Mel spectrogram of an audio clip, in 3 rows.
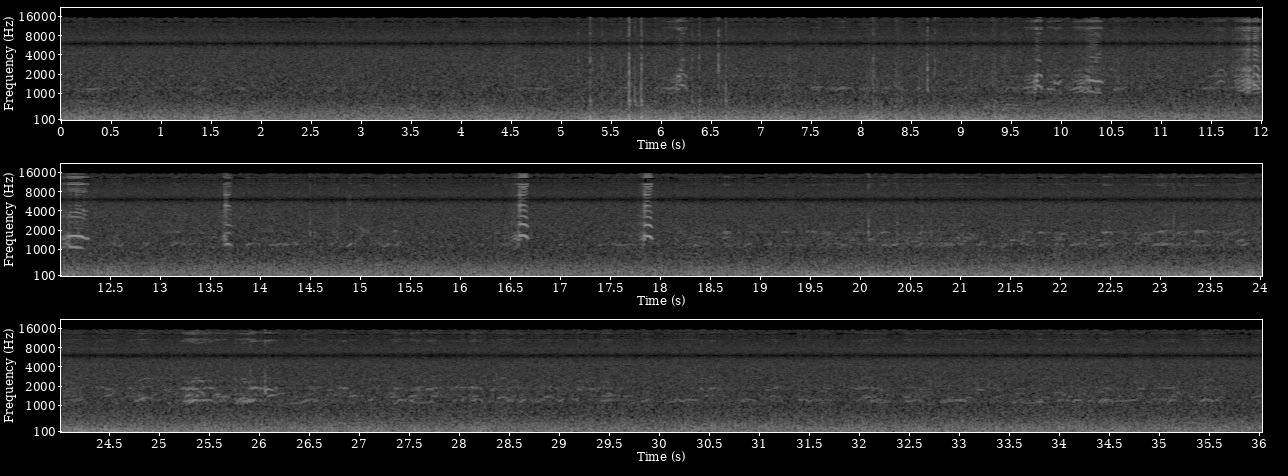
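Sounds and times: wind rumble on microphone: 0.0s - 15.6s
low steady rumble: 0.0s - 36.0s
distant geese honking: 4.5s - 15.6s, 16.3s - 36.0s.

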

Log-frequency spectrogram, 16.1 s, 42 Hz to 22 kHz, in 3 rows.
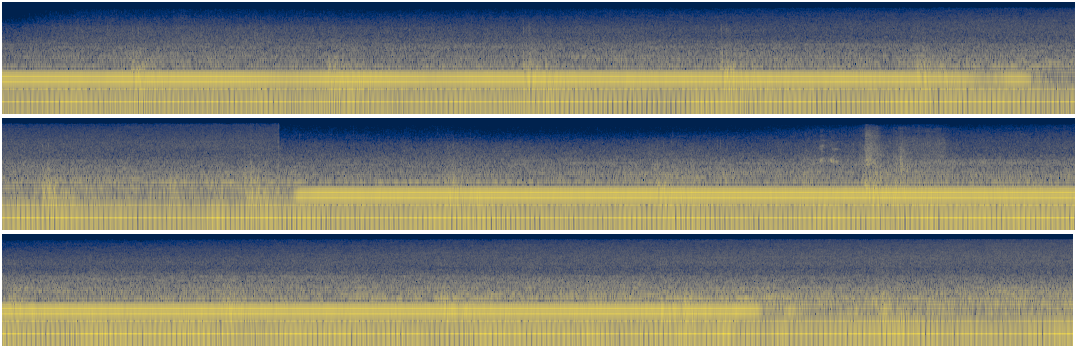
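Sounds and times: deep bass drone: 0.0s - 16.0s
low held note: 6.8s - 16.0s
short musical hit: 9.4s - 10.5s.

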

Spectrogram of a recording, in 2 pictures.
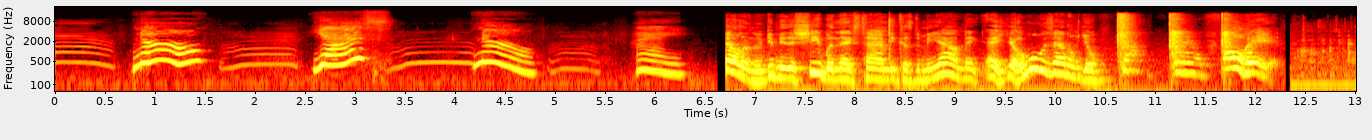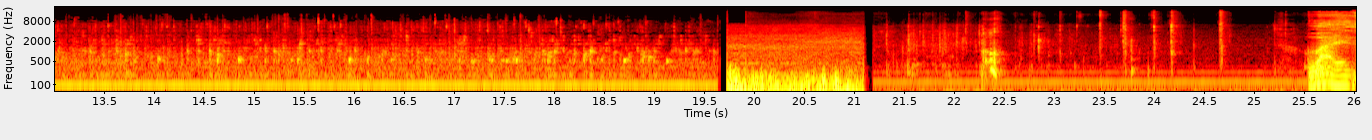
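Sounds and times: cat lapping water: 12.4s - 19.5s
loud low rumble: 19.7s - 21.1s.

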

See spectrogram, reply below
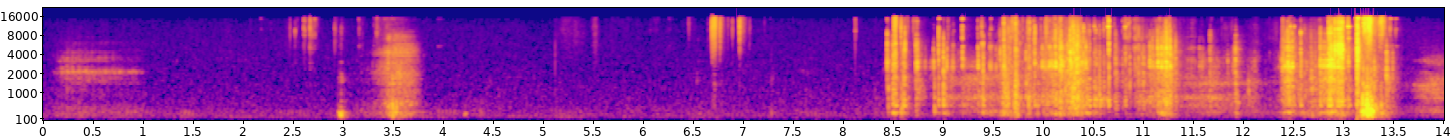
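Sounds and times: bead necklace rattling and clicking: 8.4s - 13.6s.

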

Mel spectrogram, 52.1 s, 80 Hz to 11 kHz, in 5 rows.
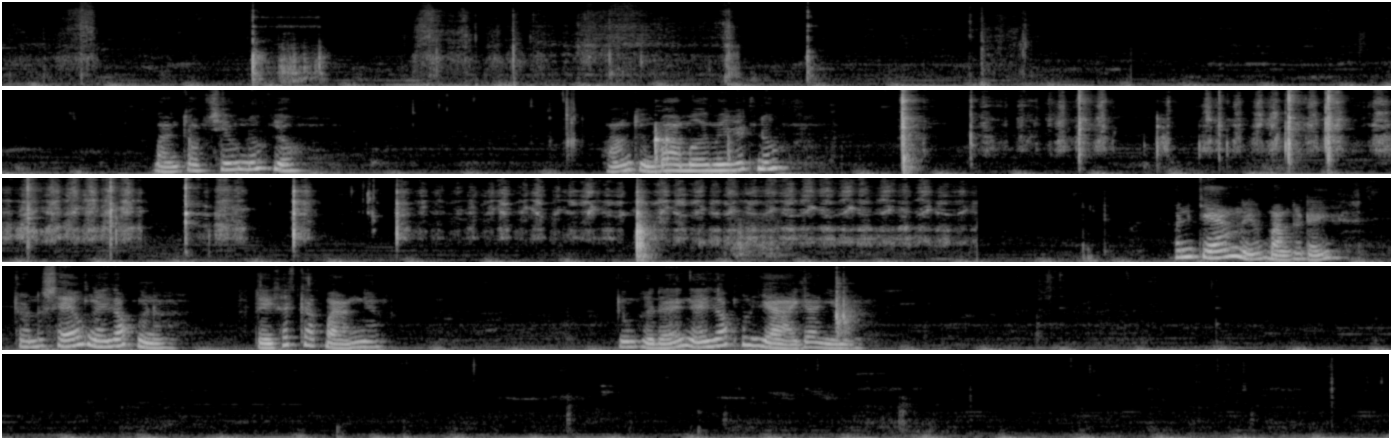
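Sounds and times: spoon clinking on ceramic bowl: 1.9s - 2.5s
metal spoon stirring in bowl: 17.1s - 28.2s.

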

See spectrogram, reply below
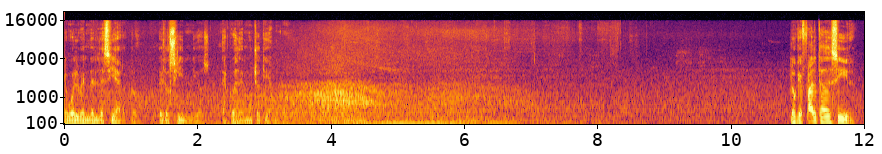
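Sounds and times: faint outdoor background noise: 0.0s - 12.0s
vehicle engine hum: 1.1s - 8.8s.

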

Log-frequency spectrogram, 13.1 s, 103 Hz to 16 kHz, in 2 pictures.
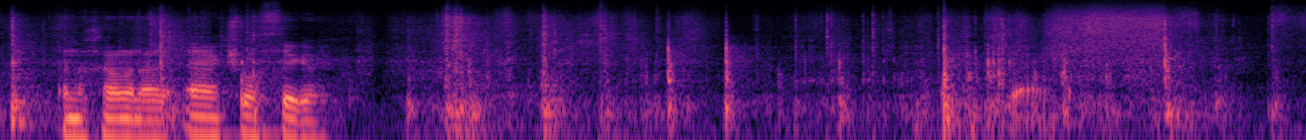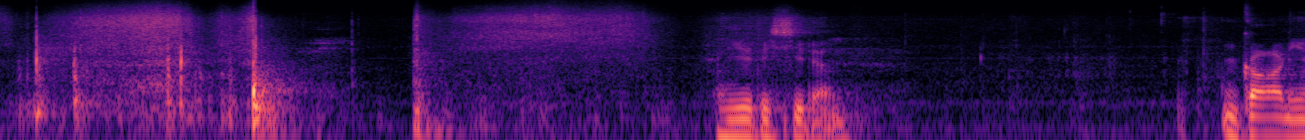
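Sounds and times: cardboard rubbing on cardboard: 5.0s - 7.9s.

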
